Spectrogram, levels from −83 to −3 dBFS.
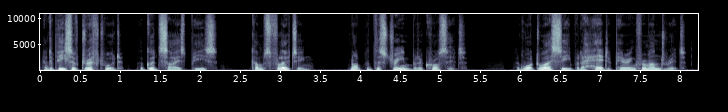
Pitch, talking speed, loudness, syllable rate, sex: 145 Hz, 220 wpm, -20 LUFS, 6.3 syllables/s, male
